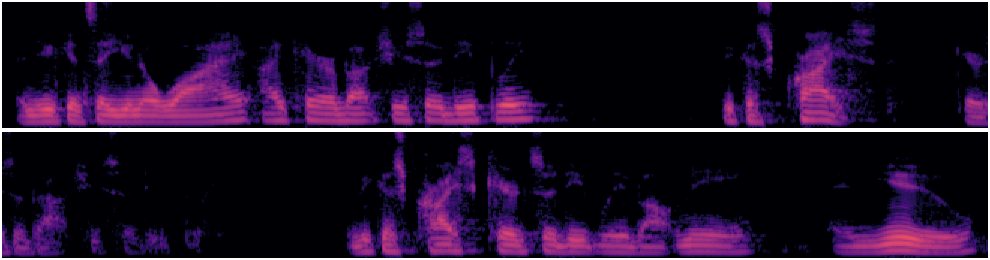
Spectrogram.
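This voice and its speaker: A man preaching an expository sermon in an earnest, exhorting manner, emphatic and given to rhetorical questions. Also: on the low side. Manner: emphatic, swings from hushed to loud.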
